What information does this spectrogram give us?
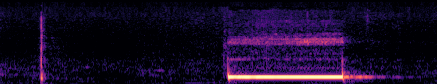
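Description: A single steady telephone tone sounds for just under a second while a call is placed. A brief click comes before it over a quiet line hiss.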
